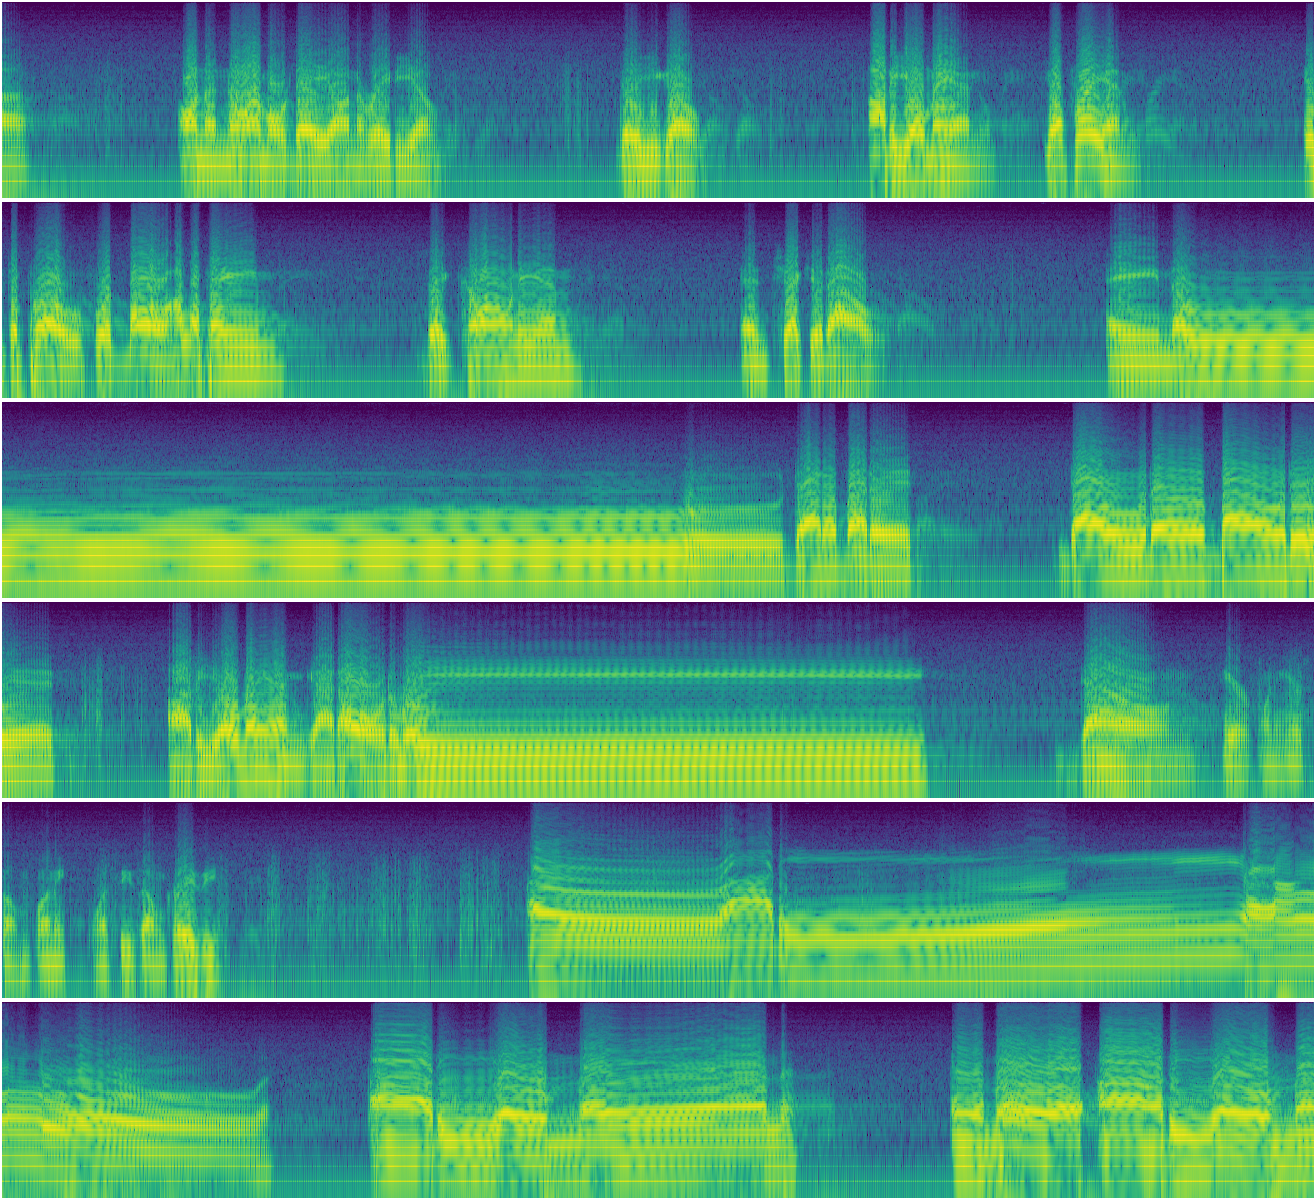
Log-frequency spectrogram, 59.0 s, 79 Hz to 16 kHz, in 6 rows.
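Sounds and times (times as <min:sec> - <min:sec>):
man's voice through radio: 0:01.3 - 0:03.6, 0:04.6 - 0:05.8, 0:06.5 - 0:08.9, 0:09.8 - 0:12.0, 0:13.0 - 0:14.3, 0:15.4 - 0:16.8, 0:18.1 - 0:19.1, 0:24.8 - 0:26.8, 0:27.6 - 0:33.0, 0:37.4 - 0:42.4, 0:43.3 - 0:45.4, 0:52.0 - 0:55.2, 0:56.3 - 0:59.0
man howling over radio: 0:18.2 - 0:20.1, 0:43.3 - 0:51.3, 0:52.0 - 0:55.5, 0:56.3 - 0:59.0.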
